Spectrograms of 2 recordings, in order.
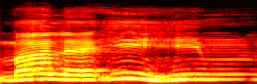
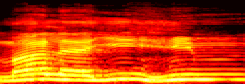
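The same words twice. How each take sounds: No difference in how they are said.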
